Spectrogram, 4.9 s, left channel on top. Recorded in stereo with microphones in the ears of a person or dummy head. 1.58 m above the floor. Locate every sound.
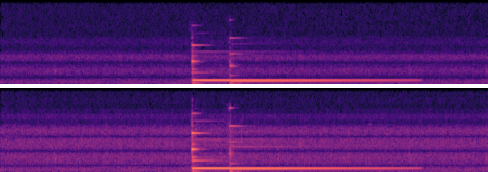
0.0 s running water: 45° right (ahead or behind)
1.9 s a doorbell: 35° right (ahead or behind)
